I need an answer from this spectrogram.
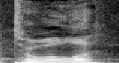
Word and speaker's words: Ratatouille: I knew how to pronounce it from the get-go because that's the exact same thing as the city of Versailles in France. Versailles. So, Ratatouille, Versailles. Ratatouille. Versailles. You don't pronounce the double L.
